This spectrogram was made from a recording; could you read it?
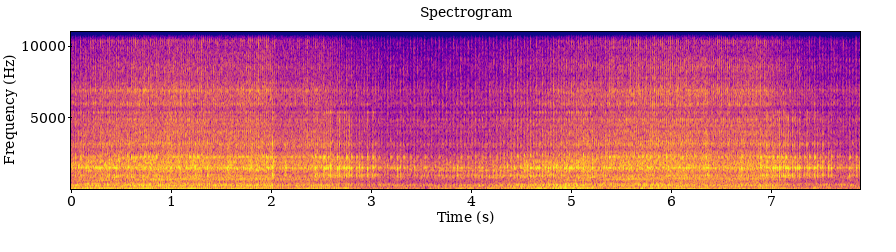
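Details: BMW 318i four-cylinder at idle: beat and level waver and stumble, surging unevenly every couple of seconds; rough idle.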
